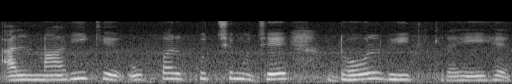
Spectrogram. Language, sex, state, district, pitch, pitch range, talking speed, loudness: Hindi, female, Madhya Pradesh, Dhar, 225 Hz, 210-260 Hz, 115 wpm, -16 LUFS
